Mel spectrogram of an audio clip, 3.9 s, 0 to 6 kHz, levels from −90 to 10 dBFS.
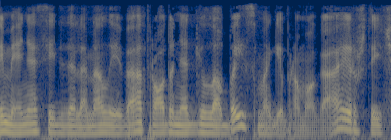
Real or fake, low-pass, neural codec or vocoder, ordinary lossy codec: real; 5.4 kHz; none; AAC, 32 kbps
